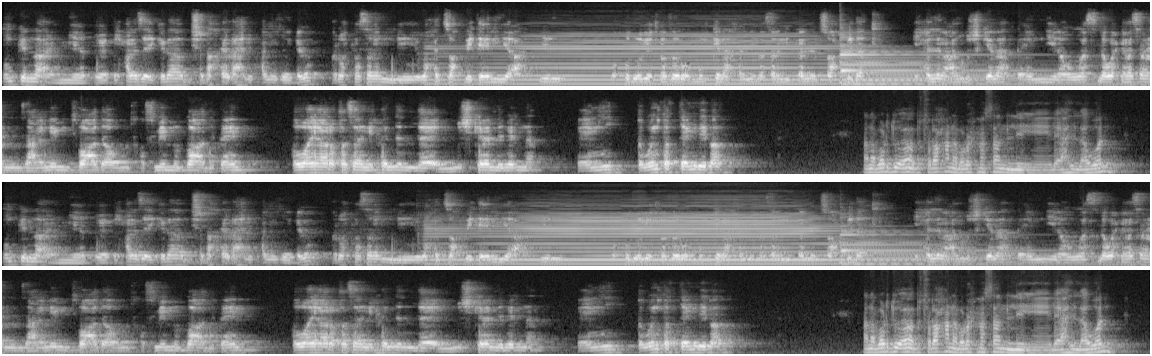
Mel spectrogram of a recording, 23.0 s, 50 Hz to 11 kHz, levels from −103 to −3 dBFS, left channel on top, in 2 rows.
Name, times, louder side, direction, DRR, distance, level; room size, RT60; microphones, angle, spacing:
voice 1, 0.0-5.6 6.1-8.8 9.1-13.9 14.4-16.8 17.2-18.7, left 3 dB, 35° left, 0.5 m, -21 dB
Wind instrument woodwind instrument, 4.2-9.9, right 2 dB, 70° right, 2.0 m, -27 dB
Acoustic guitar, 8.4-12.8 13.2-13.6, left 6 dB, 80° left, 0.6 m, -30 dB
voice 2, 20.1-22.6, right 2 dB, 20° right, 0.5 m, -23 dB
11.0 x 7.1 x 8.0 m
head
